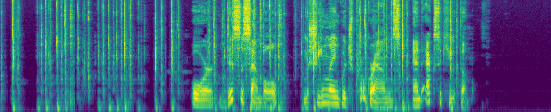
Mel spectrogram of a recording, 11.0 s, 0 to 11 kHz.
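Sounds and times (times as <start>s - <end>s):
man talking: 3.8s - 9.5s.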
